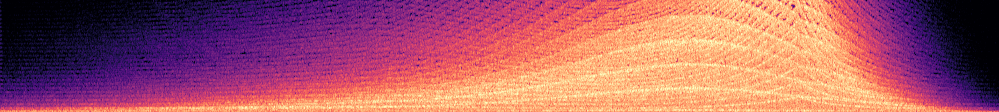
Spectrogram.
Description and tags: Sweep (Flanging)
A white noise sweep, put through a flanger.
Riser, Sweep, Whoosh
